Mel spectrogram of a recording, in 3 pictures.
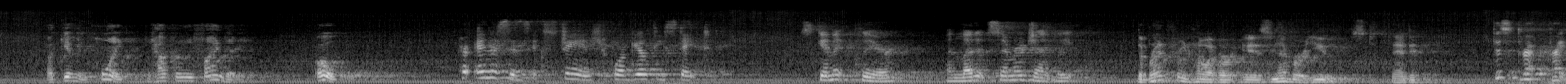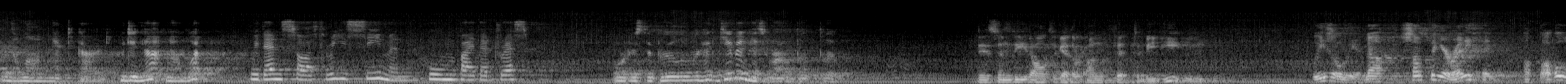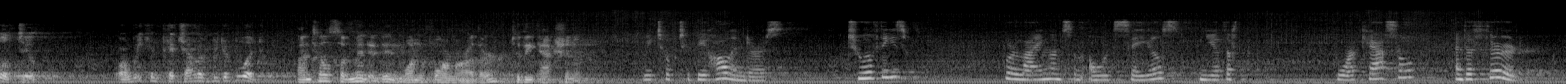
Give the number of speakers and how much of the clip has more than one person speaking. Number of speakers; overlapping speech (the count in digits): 6, no overlap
